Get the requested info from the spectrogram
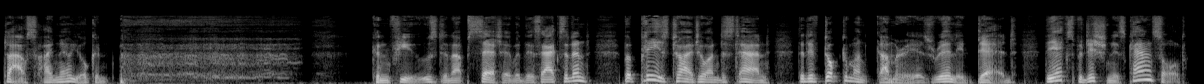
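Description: A man reading an audiobook as a fussy, stern, easily flustered gentleman who admonishes pompously. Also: fairly low pitch, very animated, normal speed, husky, dry recording, clean studio sound, voice pushed up, exaggerated voice. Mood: officious. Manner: admonishing, pompous, punctuated by coughing. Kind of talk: audiobook character acting.

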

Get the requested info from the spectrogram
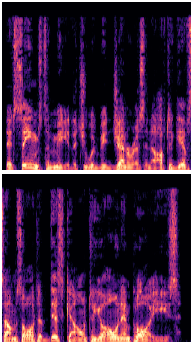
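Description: A man's voice: medium pitch, expressive, fairly quick, fairly bright tone, breathy edge, no room sound, clean studio sound. A man voicing a pompous, self-pitying, overeducated fat man who speaks in grand, ornate phrases and is easily outraged, in an audiobook. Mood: self-important.

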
